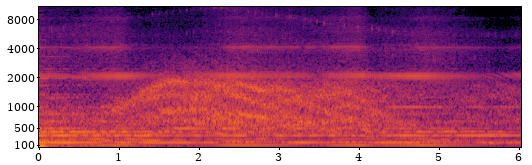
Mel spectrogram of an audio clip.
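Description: Background music: a sustained ambient drone of steady held tones, with a soft swelling wash that rises and fades between about one and four seconds in.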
